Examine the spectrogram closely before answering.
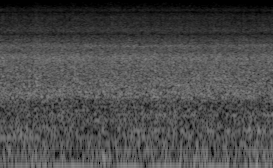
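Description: Light rain falling: a steady, even hiss with no separate drops standing out.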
